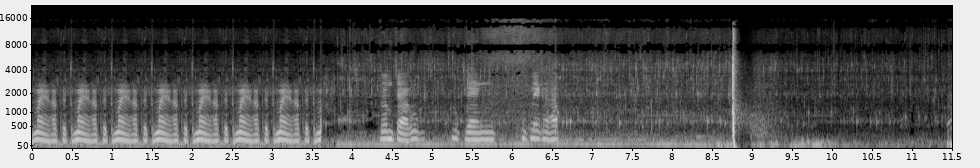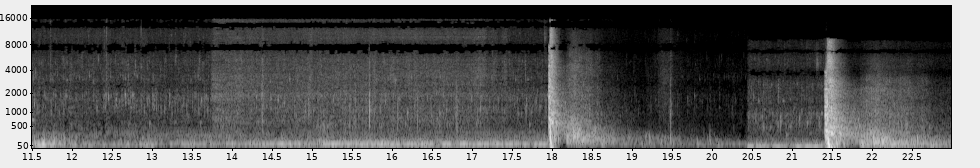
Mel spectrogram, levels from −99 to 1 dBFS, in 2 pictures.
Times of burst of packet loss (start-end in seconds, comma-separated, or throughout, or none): none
